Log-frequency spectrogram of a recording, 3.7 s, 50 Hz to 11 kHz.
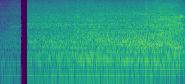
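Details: Carlin oil burner on a Bock 40-gallon oil-fired water heater, after basement flooding and a new burner motor: lights after a short pause and settles into a steady, even blower roar that slowly builds.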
